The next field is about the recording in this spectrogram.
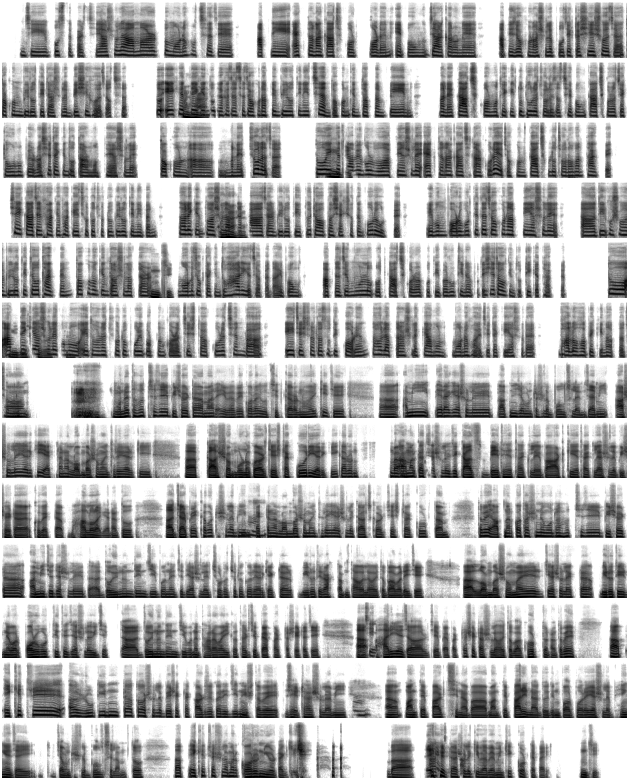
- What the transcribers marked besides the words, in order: throat clearing; sneeze; cough
- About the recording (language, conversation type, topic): Bengali, advice, রুটিনের কাজগুলোতে আর মূল্যবোধ খুঁজে না পেলে আমি কী করব?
